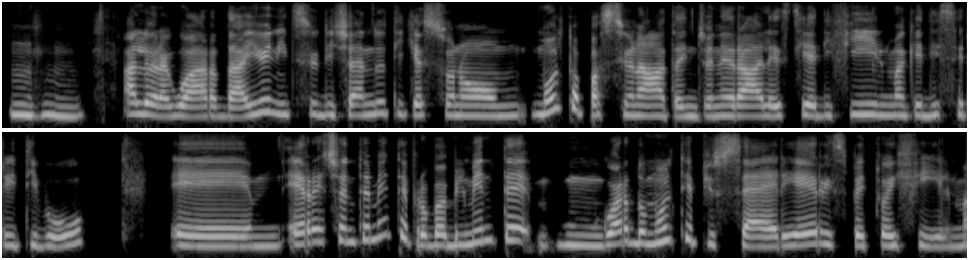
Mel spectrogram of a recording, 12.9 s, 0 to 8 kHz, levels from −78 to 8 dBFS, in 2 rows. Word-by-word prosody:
Mh-mh. 210 Hz, -3 st, -3 dB, 0.3 s
Allora 230 Hz, -5 st, +4 dB
guarda, 190 Hz, -1 st, +3 dB
io 220 Hz, +8 st, +2 dB
inizio 235 Hz, -3 st, -2 dB
dicendoti 220 Hz, +2 st, -2 dB
che 215 Hz, -1 st, +1 dB
sono 205 Hz, -1 st, 0 dB
molto 275 Hz, +9 st, 0 dB
appassionata, 210 Hz, -5 st, +2 dB
in 195 Hz, +1 st, -2 dB
generale, 195 Hz, 0 st, +2 dB
sia 215 Hz, 0 st, 0 dB
di 205 Hz, +1 st, -8 dB
film 215 Hz, -1 st, -2 dB
che 210 Hz, 0 st, -4 dB
di 205 Hz, +2 st, -4 dB
serie 215 Hz, -2 st, -6 dB
TV, 200 Hz, +1 st, -2 dB, 0.6 s
ehm, 195 Hz, -1 st, +1 dB
e 230 Hz, -, +3 dB
recentemente 300 Hz, -, 0 dB
probabilmente, 255 Hz, -, +1 dB
mhmm, 210 Hz, 0 st, -4 dB
mhmm, -, -, -3 dB
guardo 240 Hz, +4 st, +3 dB
molte 290 Hz, +7 st, 0 dB
più 240 Hz, -4 st, -7 dB
serie 200 Hz, +2 st, +2 dB
rispetto 215 Hz, -3 st, -2 dB
ai 200 Hz, -, +1 dB
film, 190 Hz, -2 st, -6 dB
210 Hz, 150 wpm, -23 LUFS, 200-230 Hz, 0.6 s, Allora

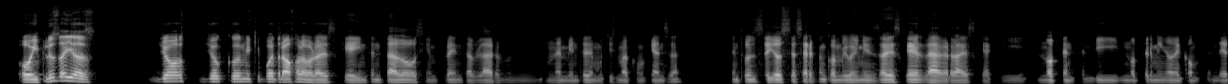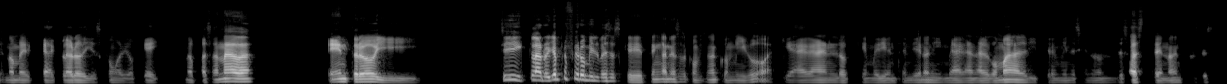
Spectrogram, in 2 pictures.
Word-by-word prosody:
O 115 Hz, -, +6 dB
incluso 130 Hz, +8 st, +3 dB
ellos, 135 Hz, -, +7 dB, 0.5 s
yo 145 Hz, +1 st, +2 dB
yo 130 Hz, +2 st, -2 dB
con 130 Hz, 0 st, 0 dB
mi 125 Hz, -, 0 dB
equipo 130 Hz, -, -3 dB
de 130 Hz, -, +1 dB
trabajo 120 Hz, +1 st, +5 dB
la 115 Hz, -, +5 dB
verdad 105 Hz, 0 st, +3 dB
es 105 Hz, 0 st, -9 dB
que 105 Hz, -, -3 dB
he -, -, +2 dB
intentado 105 Hz, 0 st, -2 dB
siempre 105 Hz, 0 st, -13 dB
entablar 95 Hz, -1 st, -8 dB
un 100 Hz, -1 st, -30 dB, 0.2 s
ambiente 95 Hz, 0 st, -12 dB
de 100 Hz, -, -6 dB
muchísima 95 Hz, 0 st, -13 dB
confianza, 95 Hz, 0 st, -11 dB, 0.5 s
entonces 110 Hz, 0 st, -9 dB
ellos 110 Hz, +1 st, +2 dB
se -, -, -12 dB
acercan 110 Hz, -, -4 dB
conmigo 105 Hz, -1 st, -6 dB
y -, -, -7 dB
me 100 Hz, -, -7 dB
dicen: 95 Hz, -, -11 dB
"¿Sabes 110 Hz, -1 st, +1 dB
qué? 110 Hz, 0 st, +3 dB
La 100 Hz, -2 st, +3 dB
verdad 95 Hz, +1 st, -2 dB
es 100 Hz, 0 st, -12 dB
que 100 Hz, -, -20 dB
aquí 95 Hz, 0 st, -23 dB
no 100 Hz, +1 st, -4 dB
te -, -, -12 dB
entendí. 95 Hz, +2 st, -14 dB
No 95 Hz, 0 st, -15 dB
termino 95 Hz, -1 st, -10 dB
de 95 Hz, -, -8 dB
comprender. 95 Hz, +2 st, -11 dB
No 100 Hz, -, -6 dB
me 95 Hz, -1 st, -7 dB
queda -, -, -7 dB
claro". 100 Hz, 0 st, -1 dB
Y 95 Hz, -, -14 dB
es 90 Hz, -, -22 dB
como 100 Hz, -1 st, -19 dB
de: 90 Hz, -, -21 dB
"Okey, 90 Hz, 0 st, -11 dB, 0.2 s
no -, -, -13 dB
pasa 110 Hz, -, -9 dB
nada", 135 Hz, 0 st, +7 dB, 0.7 s
entro 125 Hz, 0 st, +7 dB
y 90 Hz, -4 st, -5 dB, 0.8 s
sí 215 Hz, -3 st, 0 dB
claro 200 Hz, -2 st, +6 dB
yo 230 Hz, -, +5 dB
prefiero 240 Hz, -3 st, 0 dB
mil 185 Hz, -2 st, -3 dB
veces 160 Hz, -1 st, -6 dB
que 105 Hz, -5 st, -5 dB
tengan 120 Hz, 0 st, -5 dB
esa 120 Hz, +1 st, -10 dB
confianza 105 Hz, 0 st, -12 dB
conmigo 95 Hz, +1 st, -12 dB
a -, -, -16 dB
que 100 Hz, -, -15 dB
hagan 100 Hz, +1 st, -5 dB
lo 95 Hz, -, -10 dB
que 95 Hz, -, -22 dB
medio 95 Hz, 0 st, -14 dB
entendieron 100 Hz, +3 st, -14 dB
y 95 Hz, -, -18 dB
me 95 Hz, 0 st, -12 dB
hagan 95 Hz, 0 st, -9 dB
algo 95 Hz, 0 st, -7 dB
mal 110 Hz, -1 st, 0 dB
y 95 Hz, -, -21 dB
termine 95 Hz, -1 st, -23 dB
siendo 95 Hz, -1 st, -24 dB
un 95 Hz, 0 st, -26 dB
desastre, 90 Hz, -, -2 dB
¿no? 95 Hz, -, -9 dB
Entonces 100 Hz, -1 st, -21 dB
100 Hz, 215 wpm, -23 LUFS, 95-110 Hz, 0.8 s, ellos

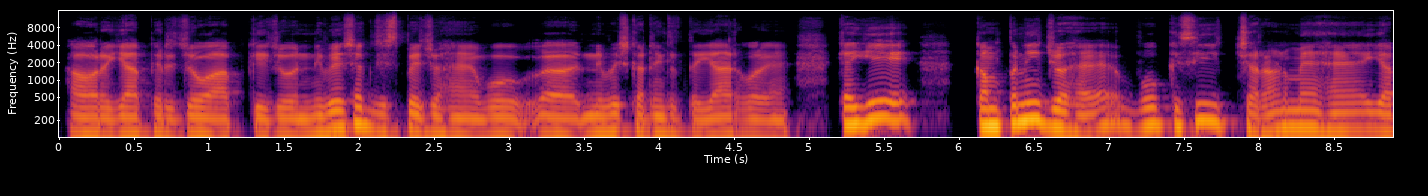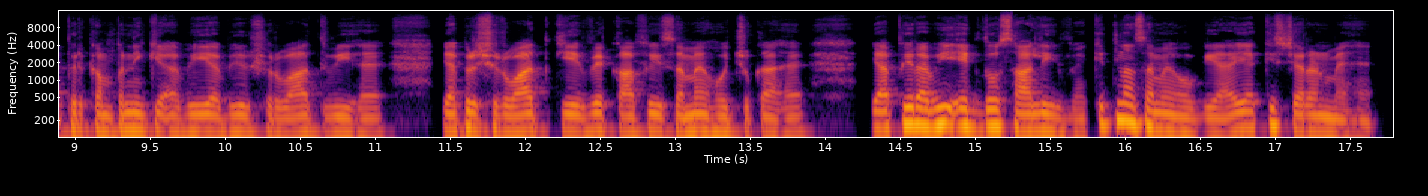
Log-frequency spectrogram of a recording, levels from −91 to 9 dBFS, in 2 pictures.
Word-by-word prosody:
और 110 Hz, 0 st, 0 dB
या 110 Hz, +1 st, 0 dB
फिर 115 Hz, -2 st, -4 dB
जो 115 Hz, -1 st, 0 dB
आपके 105 Hz, 0 st, -3 dB
जो 110 Hz, +1 st, -3 dB
निवेशक 135 Hz, +10 st, +1 dB
जिस 120 Hz, -3 st, -4 dB
पे 130 Hz, -, +1 dB
जो 120 Hz, 0 st, -4 dB
हैं, 110 Hz, 0 st, -4 dB
वो 110 Hz, +1 st, -3 dB
अ, 110 Hz, -2 st, -2 dB
निवेश 120 Hz, +2 st, -1 dB
करने 115 Hz, -2 st, -4 dB
के 110 Hz, -, -6 dB
लिए 110 Hz, -, -15 dB
तैयार 110 Hz, +1 st, -2 dB
हो 105 Hz, +1 st, -7 dB
रहे 100 Hz, -1 st, -5 dB
हैं। 100 Hz, -, -7 dB, 0.3 s
क्या 170 Hz, -, +5 dB
ये 200 Hz, +2 st, +4 dB, 0.4 s
कंपनी 180 Hz, +5 st, +8 dB
जो 155 Hz, -4 st, +4 dB
है, 130 Hz, +7 st, -3 dB
वो 160 Hz, 0 st, -1 dB
किसी 185 Hz, +4 st, +1 dB, 0.2 s
चरण 130 Hz, +2 st, -1 dB
में 150 Hz, 0 st, +1 dB
है 135 Hz, +1 st, -3 dB
या 130 Hz, -2 st, -1 dB
फिर 135 Hz, -, -3 dB
कंपनी 130 Hz, +1 st, -1 dB
की -, -, -5 dB
अभी-अभी 120 Hz, +1 st, -2 dB
शुरुआत 115 Hz, 0 st, -4 dB
हुई 115 Hz, 0 st, -3 dB
है? 110 Hz, 0 st, -7 dB, 0.4 s
या 125 Hz, -, +3 dB
फिर 135 Hz, +1 st, +2 dB
शुरुआत 125 Hz, 0 st, +1 dB
किए 125 Hz, -1 st, 0 dB
हुए 130 Hz, +3 st, 0 dB
काफ़ी 115 Hz, +2 st, -1 dB
समय 120 Hz, +1 st, 0 dB
हो 115 Hz, -, -1 dB
चुका 110 Hz, -2 st, -4 dB
है 115 Hz, +1 st, -8 dB, 0.5 s
या 140 Hz, -, +4 dB
फिर 170 Hz, 0 st, +8 dB
अभी 165 Hz, +2 st, +7 dB
1-2 155 Hz, +1 st, +3 dB
साल 125 Hz, 0 st, +3 dB
ही 125 Hz, -, +2 dB
हुए 110 Hz, -2 st, -10 dB
हैं? 105 Hz, -, -10 dB
कितना 185 Hz, +3 st, +4 dB
समय 130 Hz, -4 st, +1 dB
हो 110 Hz, -2 st, -3 dB
गया 110 Hz, 0 st, -3 dB
है 125 Hz, +4 st, -1 dB
या 140 Hz, -, 0 dB
किस 160 Hz, 0 st, -1 dB
चरण 120 Hz, -2 st, -1 dB
में 105 Hz, -1 st, -3 dB
है? 95 Hz, -2 st, -12 dB
120 Hz, 225 wpm, -23 LUFS, 110-140 Hz, 0.5 s, कंपनी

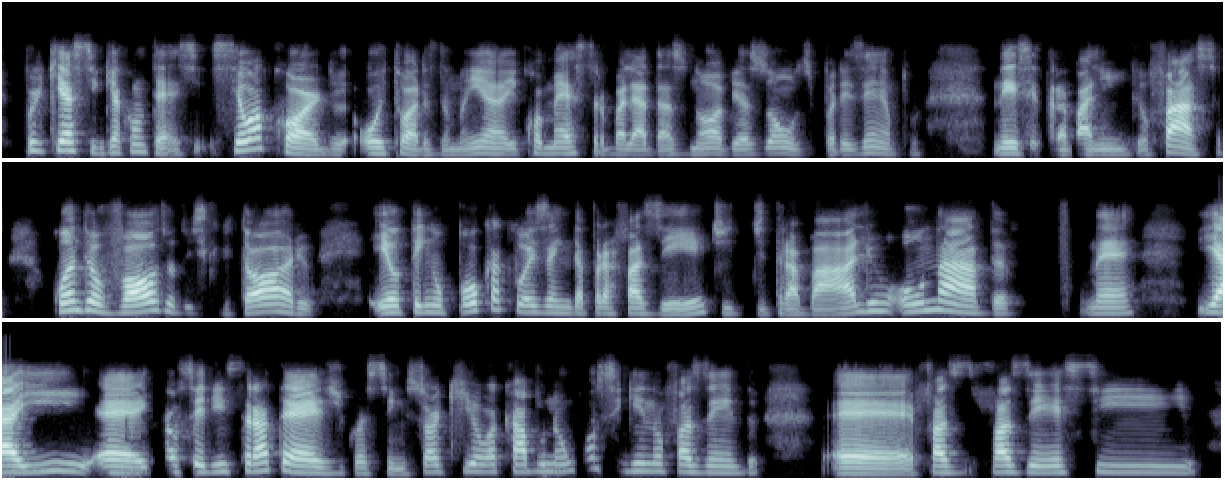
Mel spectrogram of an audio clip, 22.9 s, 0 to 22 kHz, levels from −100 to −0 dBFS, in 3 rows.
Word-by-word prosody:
Porque, 215 Hz, +1 st, +3 dB
assim, 215 Hz, -9 st, +2 dB
o -, -, -17 dB
que 160 Hz, -, -2 dB
acontece? 185 Hz, +2 st, -6 dB
Se 210 Hz, -, -3 dB
eu 235 Hz, -, +6 dB
acordo 135 Hz, -, +2 dB
8 145 Hz, -1 st, -5 dB
horas 125 Hz, -, -3 dB
da 115 Hz, -, -18 dB
manhã 135 Hz, +3 st, -3 dB
e 130 Hz, -, -6 dB
começo 145 Hz, +1 st, -5 dB
a -, -, -29 dB
trabalhar 120 Hz, -2 st, -3 dB
das 125 Hz, +1 st, -10 dB
9 130 Hz, -1 st, -7 dB
às 130 Hz, +2 st, -10 dB
11, 140 Hz, -3 st, -9 dB
por 130 Hz, -, -13 dB
exemplo, 130 Hz, 0 st, -12 dB, 0.4 s
nesse 140 Hz, -1 st, 0 dB
trabalhinho 125 Hz, -1 st, -6 dB
que -, -, -22 dB
eu -, -, -15 dB
faço, -, -, +3 dB, 0.3 s
quando 220 Hz, +2 st, +2 dB
eu 210 Hz, -, +3 dB
volto 180 Hz, +6 st, +5 dB
do 155 Hz, -, -26 dB
escritório, 155 Hz, +6 st, 0 dB, 0.3 s
eu 165 Hz, -, +2 dB
tenho 170 Hz, +1 st, -5 dB
pouca 195 Hz, +8 st, -3 dB
coisa 175 Hz, -6 st, -5 dB
ainda 155 Hz, -2 st, -7 dB
pra 140 Hz, -2 st, -5 dB
fazer 140 Hz, +1 st, -3 dB
de 135 Hz, -6 st, -13 dB
de 125 Hz, -, -15 dB
trabalho 125 Hz, +10 st, -1 dB
ou 190 Hz, +2 st, -6 dB
nada, 170 Hz, -, +2 dB, 0.4 s
né. 150 Hz, +1 st, -2 dB, 0.4 s
E 180 Hz, -, +4 dB
aí, 180 Hz, +4 st, +6 dB
eh, 160 Hz, -2 st, +6 dB
então, 180 Hz, +4 st, -8 dB
seria 180 Hz, 0 st, -3 dB
estratégico, 180 Hz, -7 st, +4 dB
assim, 140 Hz, -2 st, -12 dB
só 175 Hz, +7 st, -5 dB
que 180 Hz, -, -14 dB
eu 185 Hz, -1 st, -5 dB
acabo 185 Hz, 0 st, -2 dB
não 185 Hz, +1 st, -11 dB
conseguindo 200 Hz, -6 st, -11 dB
fazendo, 165 Hz, -4 st, -6 dB, 0.5 s
eh, 140 Hz, -2 st, +4 dB
faz 165 Hz, 0 st, +1 dB
fazer 175 Hz, -1 st, 0 dB
esse, 165 Hz, -2 st, -12 dB
160 Hz, 165 wpm, -22 LUFS, 140-185 Hz, 0.5 s, eu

